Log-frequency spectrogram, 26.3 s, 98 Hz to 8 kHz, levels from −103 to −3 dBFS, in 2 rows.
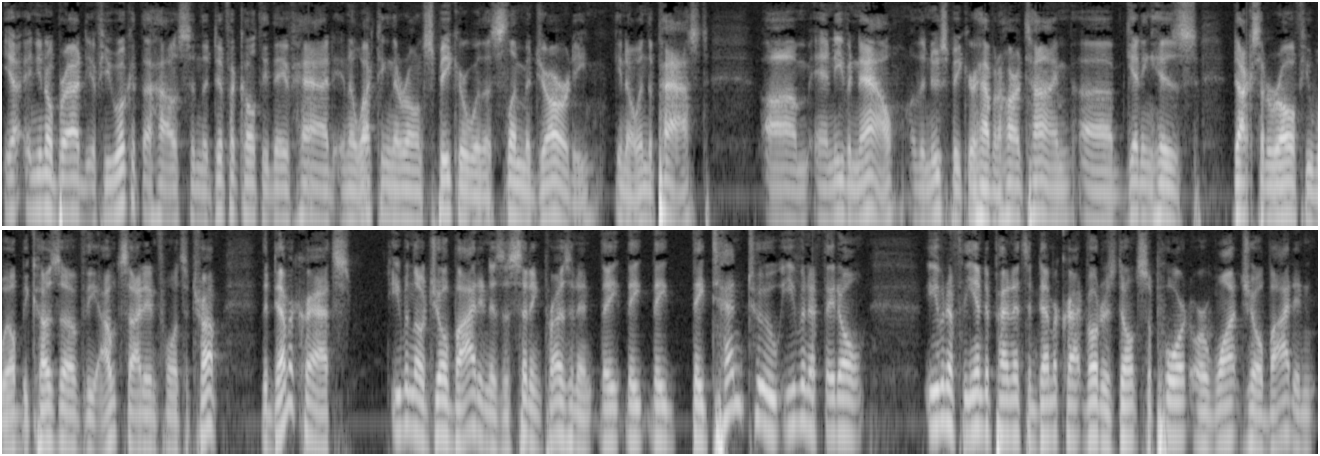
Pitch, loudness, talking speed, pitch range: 115 Hz, -25 LUFS, 205 wpm, 105-130 Hz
